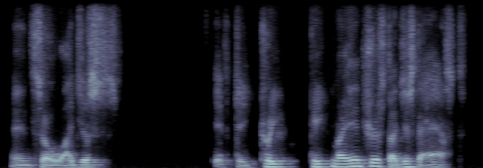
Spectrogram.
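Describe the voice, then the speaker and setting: With an American accent, a man speaks at a medium pitch and moderate pace, his somewhat breathy voice dark and mellow, with ordinary pitch variation. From US South, Tennessee. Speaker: guest. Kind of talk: casual chat.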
